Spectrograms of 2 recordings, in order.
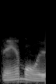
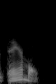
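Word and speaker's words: XAML: is determined by the zaml um by the way zaml X m l is the is the acronym there and that's pronounced with a you know rhyming with camel so let's go ahead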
